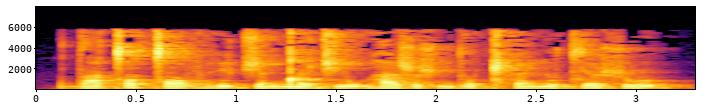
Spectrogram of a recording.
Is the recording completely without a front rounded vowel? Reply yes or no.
no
